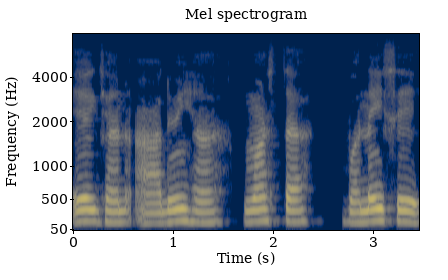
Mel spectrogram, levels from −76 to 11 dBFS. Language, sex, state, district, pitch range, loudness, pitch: Chhattisgarhi, male, Chhattisgarh, Jashpur, 160-170 Hz, -19 LUFS, 165 Hz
